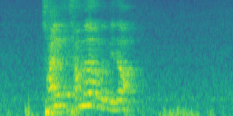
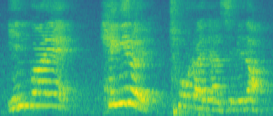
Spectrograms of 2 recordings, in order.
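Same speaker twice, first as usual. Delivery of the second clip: usual speaking voice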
